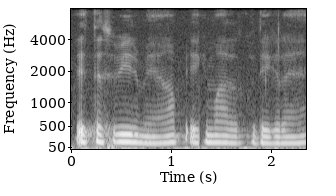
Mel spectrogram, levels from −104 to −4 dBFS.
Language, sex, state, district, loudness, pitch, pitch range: Hindi, male, Bihar, Begusarai, -19 LUFS, 145 Hz, 140-155 Hz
